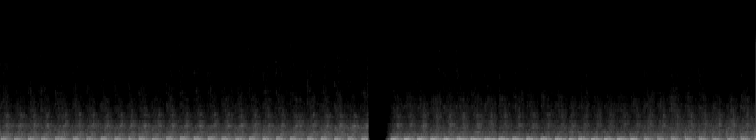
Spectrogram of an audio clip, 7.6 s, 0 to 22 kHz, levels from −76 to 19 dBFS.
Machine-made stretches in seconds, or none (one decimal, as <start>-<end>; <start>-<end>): 0.6-1.3; 3.0-5.7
